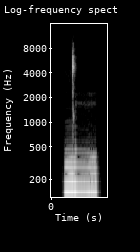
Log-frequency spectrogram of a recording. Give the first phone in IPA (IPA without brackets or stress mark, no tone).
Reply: ŋ͡ǀ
